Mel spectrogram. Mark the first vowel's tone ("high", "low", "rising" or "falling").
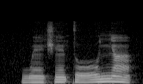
low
